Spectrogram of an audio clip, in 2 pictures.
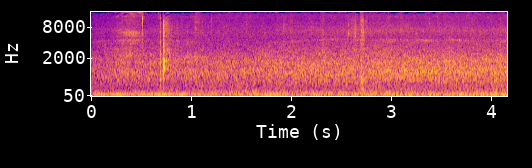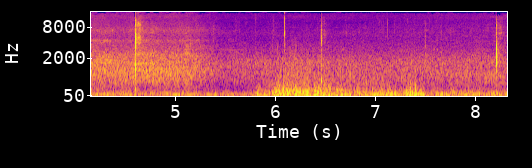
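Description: Wind buffeting the microphone over a low steady hum. A few sharp clicks cut through it, the loudest about four and a half seconds in, which fits a thrown baseball smacking into a glove. The low buffeting grows louder near the end.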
